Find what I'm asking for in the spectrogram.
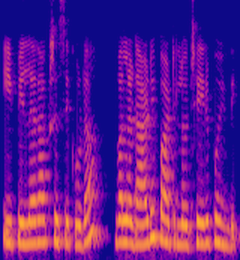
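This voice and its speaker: A woman narrator voicing an exasperated young mother who is sharp-tongued with her sister. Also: a little high, level tone, fairly quick, natural voice.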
